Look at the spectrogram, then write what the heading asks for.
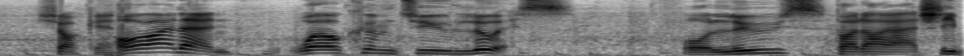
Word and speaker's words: Lewes: Alright then, welcome to Lewes. Or Lewes, but I actually believe it is pronounced Lewes. Lewes.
